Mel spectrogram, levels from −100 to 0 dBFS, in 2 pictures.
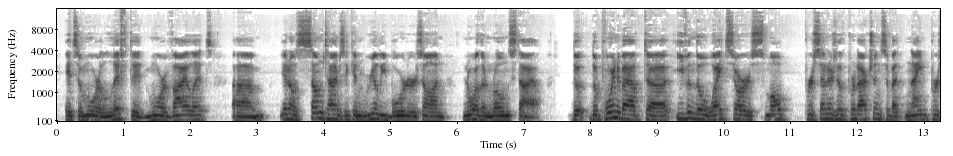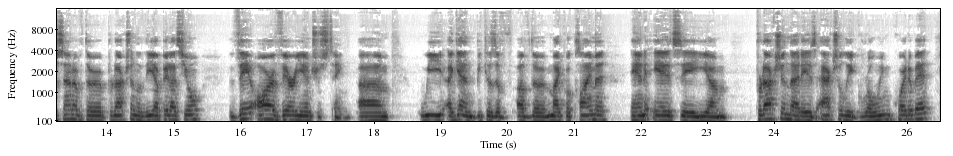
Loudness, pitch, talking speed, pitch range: -21 LUFS, 140 Hz, 150 wpm, 130-155 Hz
